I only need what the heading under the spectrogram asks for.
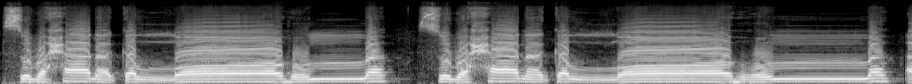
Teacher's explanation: अब सुब्हानकल्लाह, इसमें क्या होता है कि काफ को बारीक रखना है अपने, सुब्हानका, और इस काफ को जब हम आगे मिलाते हैं अल्लाहुम्मा के साथ, तो फिर आगे अल्लाहुम्मा का लाम हमने मोटा रखना होता है, उसके ऊपर खड़ा ज़बर है, उसको भी हमने लंबा करके पढ़ना होता है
